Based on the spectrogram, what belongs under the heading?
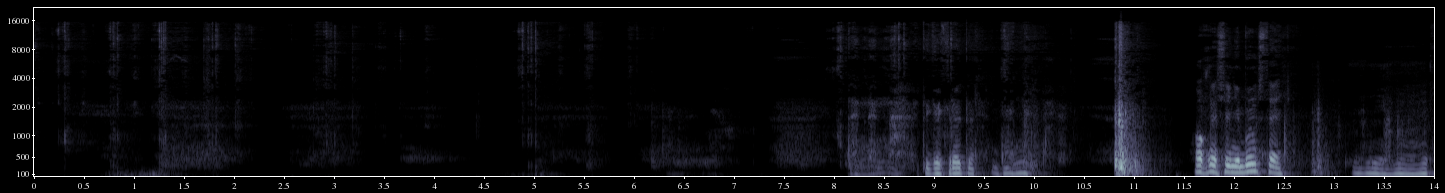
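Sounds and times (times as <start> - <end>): scissors snipping: 0.0 - 2.2, 4.8 - 6.1.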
